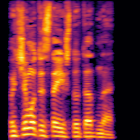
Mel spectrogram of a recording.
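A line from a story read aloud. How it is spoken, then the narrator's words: Whisper. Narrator (Russian): прошептала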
